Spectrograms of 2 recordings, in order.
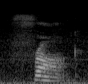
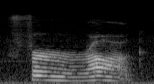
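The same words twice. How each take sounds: First: The F and R blend into one syllable. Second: The F and R split into two syllables. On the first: The speaker calls it right. "They blend together and go into the next vowel sound" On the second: The speaker calls it wrong. "if you go too slowly, two syllables"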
